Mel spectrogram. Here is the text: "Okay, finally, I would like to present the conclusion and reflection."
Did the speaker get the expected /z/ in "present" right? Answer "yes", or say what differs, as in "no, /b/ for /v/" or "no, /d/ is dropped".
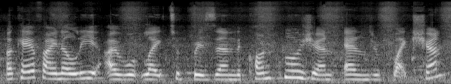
yes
